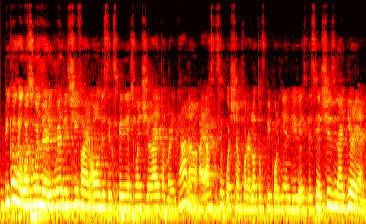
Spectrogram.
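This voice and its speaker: Speaking very fast with hardly any pauses, a woman at medium pitch shows ordinary pitch variation, with audible room echo and noticeable background noise. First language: not English. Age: young. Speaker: audience member. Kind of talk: audience question. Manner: halting.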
